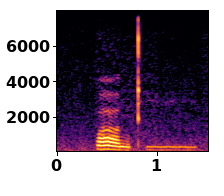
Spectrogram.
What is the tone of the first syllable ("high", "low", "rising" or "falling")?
falling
